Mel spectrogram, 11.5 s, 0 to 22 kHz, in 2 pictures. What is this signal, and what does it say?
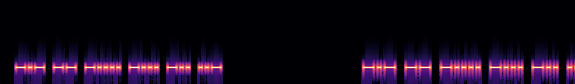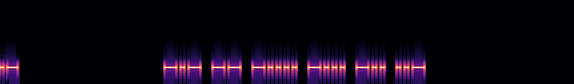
Morse code, heard as a keyed tone, about 34 wpm, 700 Hz. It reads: KM6BDU KM6BDU KM6BDU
